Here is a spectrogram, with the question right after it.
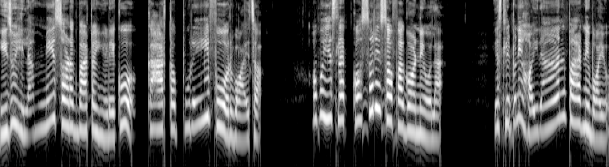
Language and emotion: Nepali, sad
